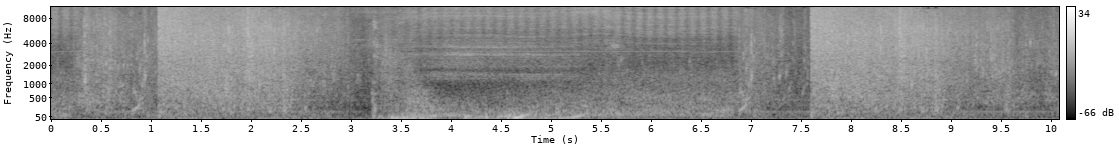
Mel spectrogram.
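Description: Water splashes and rushes as a small craft breaks the surface.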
